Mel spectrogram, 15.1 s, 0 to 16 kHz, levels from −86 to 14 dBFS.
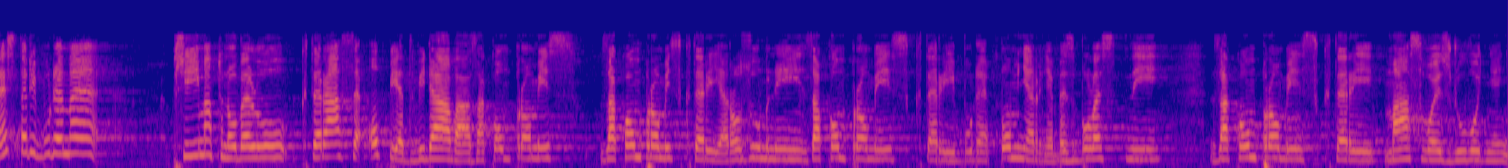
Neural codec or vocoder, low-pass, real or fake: codec, 16 kHz, 8 kbps, FreqCodec, larger model; 7.2 kHz; fake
